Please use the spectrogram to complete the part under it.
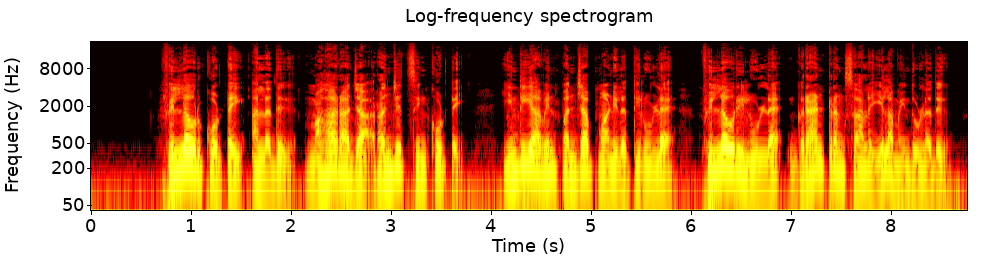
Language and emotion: Tamil, neutral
